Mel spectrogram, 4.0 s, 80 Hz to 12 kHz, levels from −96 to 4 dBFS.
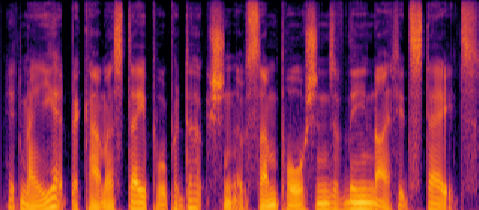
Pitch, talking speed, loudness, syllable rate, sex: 90 Hz, 210 wpm, -17 LUFS, 5.9 syllables/s, male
